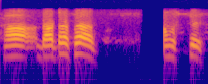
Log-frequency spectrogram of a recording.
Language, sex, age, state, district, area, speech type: Hindi, male, 60+, Uttar Pradesh, Mirzapur, urban, conversation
